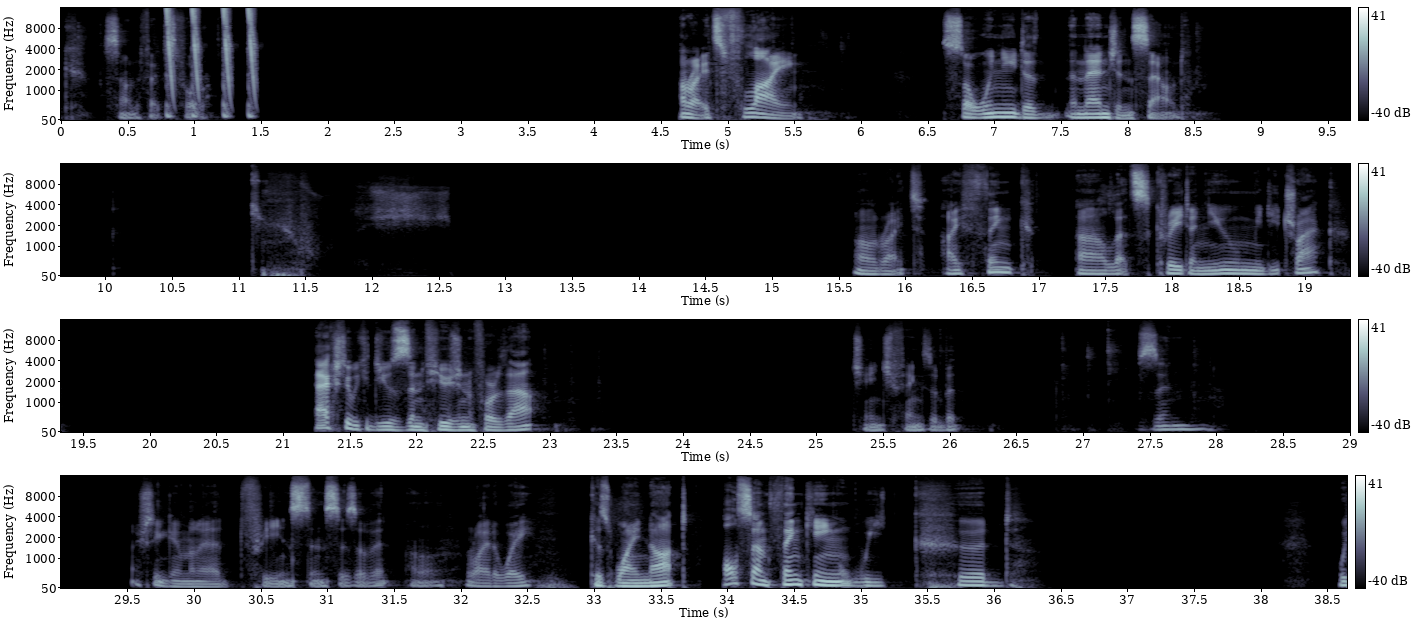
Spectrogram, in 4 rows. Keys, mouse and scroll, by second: 0.2 space, 0.2 click, 4.6 space, 5.4 click, 5.9 ctrl+scroll up 2, 6.6 ctrl+space, 8.2 space, 9.0-15.4 drag, 16.7 click, 18.2 click, 18.5 click, 21.1 click, 21.5-22.2 scroll down 2, 23.2-24.4 scroll down 1, 25.7 click, 26.4 click, 26.9 shift+z, 27.4 shift+n, 29.5 click, 30.9 click.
